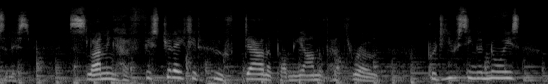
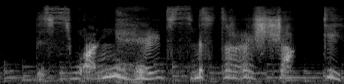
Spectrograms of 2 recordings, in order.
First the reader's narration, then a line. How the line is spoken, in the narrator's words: snarled, baring her fangs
